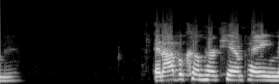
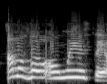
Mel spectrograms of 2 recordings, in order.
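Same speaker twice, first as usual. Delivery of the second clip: higher, quick voter's reply; imitated voter; 8 semitones higher, faster than usual. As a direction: chirp it like an eager voter.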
